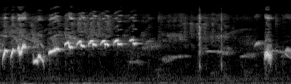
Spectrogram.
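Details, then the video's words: White-rumped shama singing agitatedly in the macul style: a quick run of about ten rising and falling whistled notes in the first second and a half, then a quiet gap broken by a few faint clicks and slurred whistles. "Murai Batu emosi Gaya MACUL"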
